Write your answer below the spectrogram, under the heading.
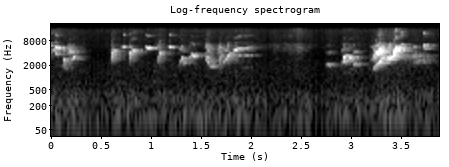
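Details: European goldfinch kept in a cage, babbling in quick, sweet twitters, then a pause, then a louder burst of bright chattering notes.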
